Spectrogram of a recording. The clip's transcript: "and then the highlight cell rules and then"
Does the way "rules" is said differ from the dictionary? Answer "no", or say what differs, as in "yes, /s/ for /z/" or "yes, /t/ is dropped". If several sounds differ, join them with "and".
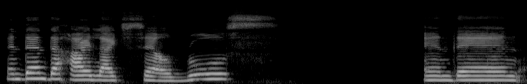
yes, /s/ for /z/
